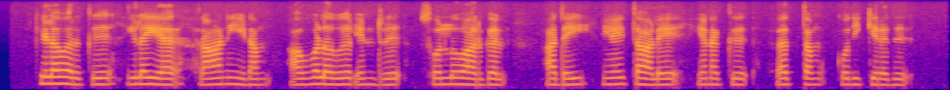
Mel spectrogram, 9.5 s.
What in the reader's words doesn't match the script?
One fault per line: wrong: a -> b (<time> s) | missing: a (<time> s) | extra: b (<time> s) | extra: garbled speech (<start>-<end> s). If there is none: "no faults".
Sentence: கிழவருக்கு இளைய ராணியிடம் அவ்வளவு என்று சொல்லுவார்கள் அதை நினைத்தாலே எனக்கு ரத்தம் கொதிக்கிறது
no faults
